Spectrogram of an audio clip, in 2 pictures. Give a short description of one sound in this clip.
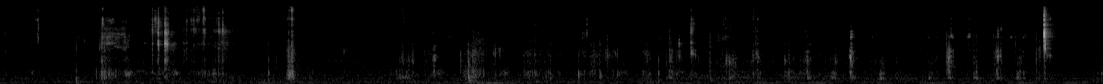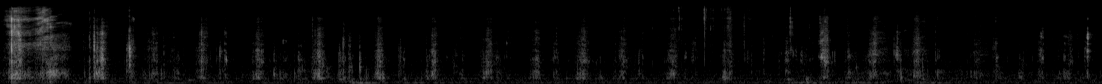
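A young woman chews and slurps food loudly and close up.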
